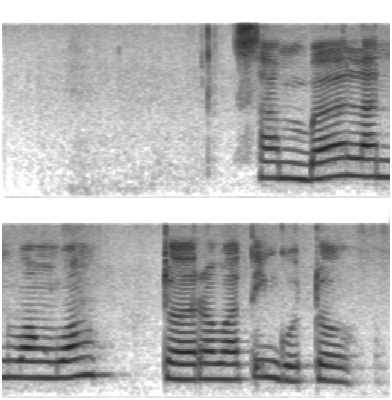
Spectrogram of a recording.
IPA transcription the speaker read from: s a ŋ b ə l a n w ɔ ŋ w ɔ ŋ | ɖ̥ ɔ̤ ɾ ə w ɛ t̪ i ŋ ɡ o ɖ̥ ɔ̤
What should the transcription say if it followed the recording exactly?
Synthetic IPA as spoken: s a m b a l a n w ɔ ŋ w ɔ ŋ | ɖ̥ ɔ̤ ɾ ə w a t̪ i ŋ ɡ o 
